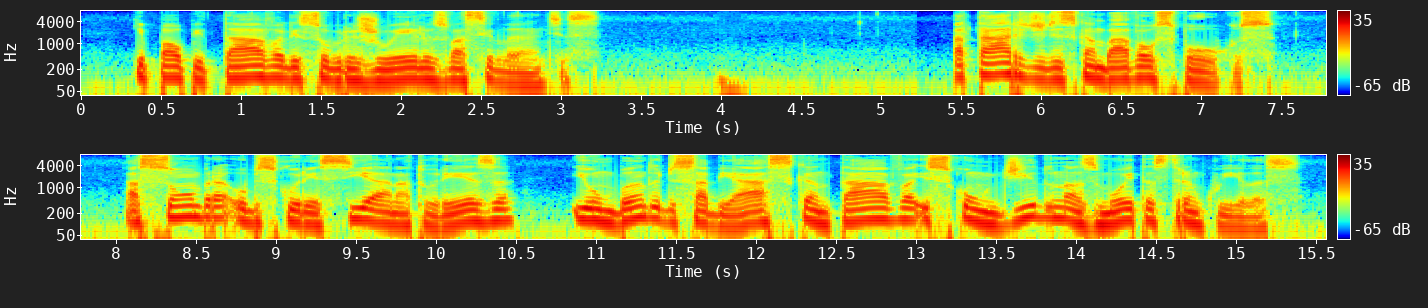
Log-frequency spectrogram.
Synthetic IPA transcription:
kɪpawpit̪avɐlɪsobɾɪʊzʒueʎʊzvasilɐ̰̃t͡ʃɪ̥s | ɐt̪aɾd͡ʒɪd͡ʒɪskɐ̃mbavɐawspowkʊs | ɐsõbɾɐʔobɪskuɾesiɐːnat̪uɾezɐ | ɪũbɐ̃nd̪ʊd͡ʒɪsabiaskɐ̃nt̪avɐɪskõnd͡ʒid̪ʊnɐzmojt̪ɐst̪ɾɐ̃ŋkwilɐ̰s

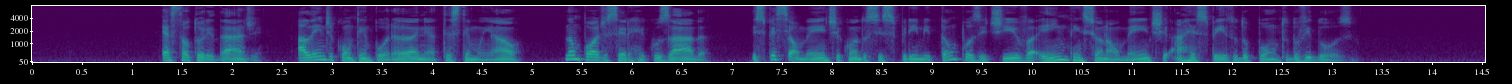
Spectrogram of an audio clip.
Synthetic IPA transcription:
ɛst̪ɐawt̪oɾid̪ad͡ʒɪ | alẽj̃d͡ʒɪkõnt̪ẽmpoɾɐ̃niɐt̪est̪emũɲaw | nɐ̃w̃pɔd͡ʒɪseɾhekuzad̪ɐ̰ | espesiawmẽnt͡ʃɪkwɐ̃nd̪ʊsɪespɾĩmɪt̪ɐ̃w̃pozit͡ʃivɐʔɪĩnt̪ẽsionawmẽnt͡ʃɪʔaɦespejt̪ʊd̪ʊpõnt̪ʊd̪uvid̪o̰zʊ

